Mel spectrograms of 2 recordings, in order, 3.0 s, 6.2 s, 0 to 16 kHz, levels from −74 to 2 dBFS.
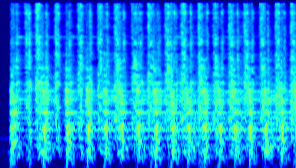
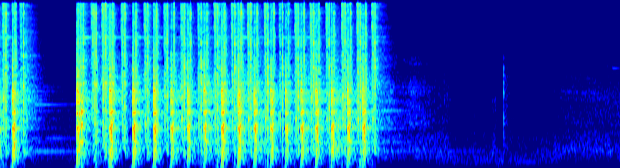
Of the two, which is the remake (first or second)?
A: first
